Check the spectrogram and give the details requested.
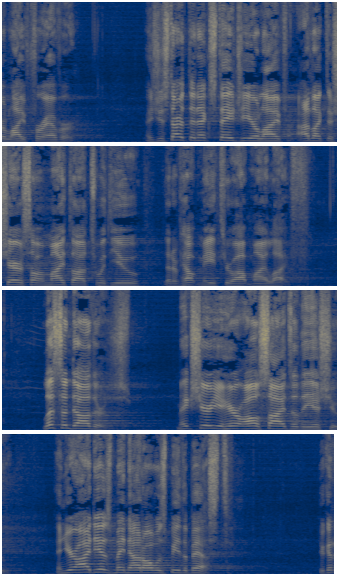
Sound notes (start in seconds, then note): none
